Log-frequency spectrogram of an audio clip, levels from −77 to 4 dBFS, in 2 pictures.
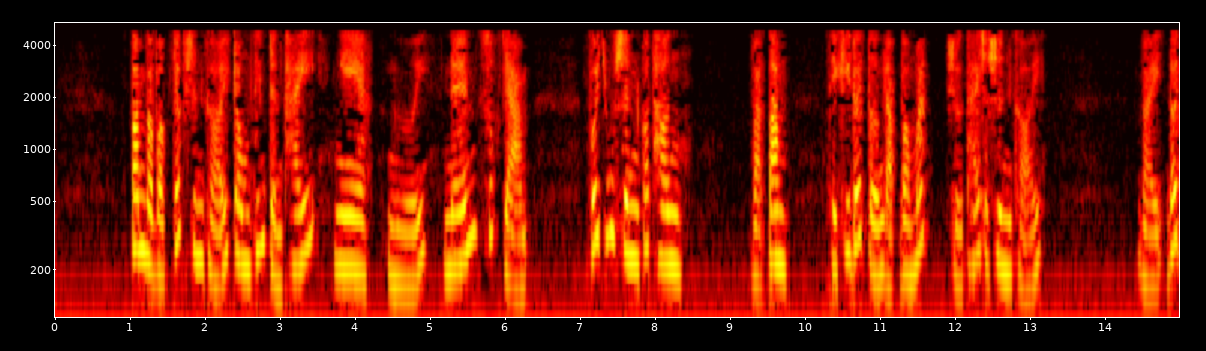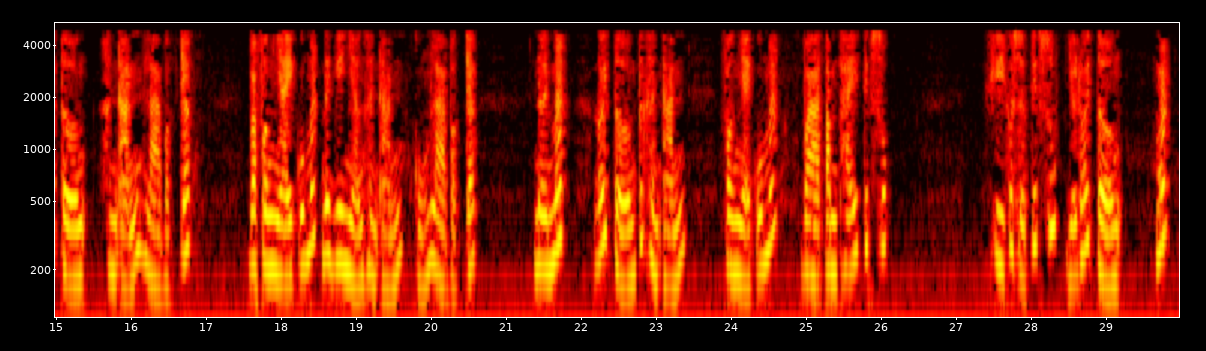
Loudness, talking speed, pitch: -23 LUFS, 160 wpm, 180 Hz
